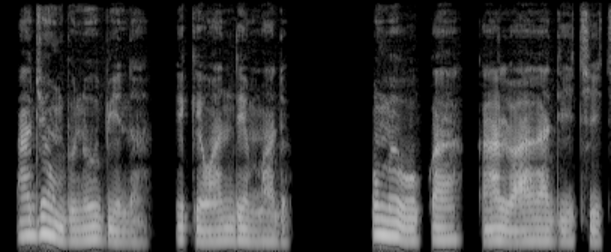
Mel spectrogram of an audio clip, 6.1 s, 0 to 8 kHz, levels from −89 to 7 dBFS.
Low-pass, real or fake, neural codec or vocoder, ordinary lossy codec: none; fake; codec, 16 kHz, 16 kbps, FreqCodec, larger model; none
